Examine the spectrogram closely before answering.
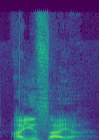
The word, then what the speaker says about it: Ayutthaya: The Kingdom of Thailand was established at Ayutthaya. Let me see if I can pronounce that again. Ayutthaya, on the Chao Phraya River.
